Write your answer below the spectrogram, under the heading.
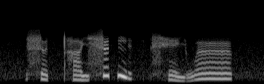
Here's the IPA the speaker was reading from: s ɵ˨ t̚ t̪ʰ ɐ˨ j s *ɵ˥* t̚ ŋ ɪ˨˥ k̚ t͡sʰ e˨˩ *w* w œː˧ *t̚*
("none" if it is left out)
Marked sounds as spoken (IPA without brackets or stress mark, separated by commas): ɵ˥, j, k̚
